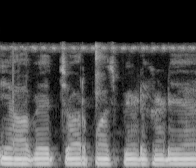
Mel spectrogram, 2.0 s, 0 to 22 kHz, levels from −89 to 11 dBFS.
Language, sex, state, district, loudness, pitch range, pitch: Hindi, male, Uttar Pradesh, Shamli, -13 LUFS, 110-115 Hz, 110 Hz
